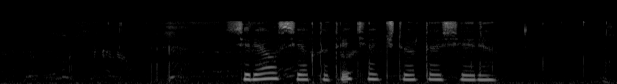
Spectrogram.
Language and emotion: Russian, neutral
